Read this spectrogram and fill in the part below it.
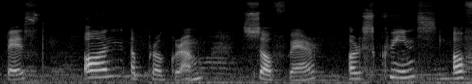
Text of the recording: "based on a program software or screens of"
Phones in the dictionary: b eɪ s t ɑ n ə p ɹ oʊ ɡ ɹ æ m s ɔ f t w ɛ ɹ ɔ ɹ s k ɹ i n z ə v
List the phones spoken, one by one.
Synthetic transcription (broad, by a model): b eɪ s t ɑ n ə p ɹ oʊ ɡ ɹ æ m s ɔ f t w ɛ ɹ ɔ ɹ s k w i n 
